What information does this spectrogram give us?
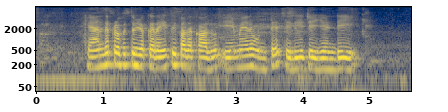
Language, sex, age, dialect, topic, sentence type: Telugu, female, 18-24, Utterandhra, agriculture, question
